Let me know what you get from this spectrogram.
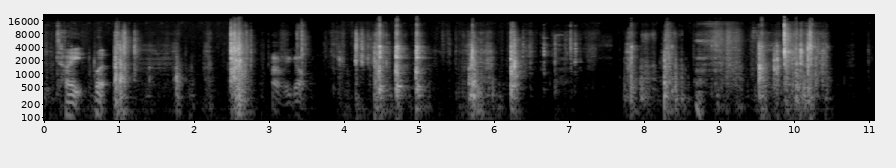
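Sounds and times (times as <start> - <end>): metal parts knocking and clattering: 3.4 - 7.2, 9.4 - 10.6.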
